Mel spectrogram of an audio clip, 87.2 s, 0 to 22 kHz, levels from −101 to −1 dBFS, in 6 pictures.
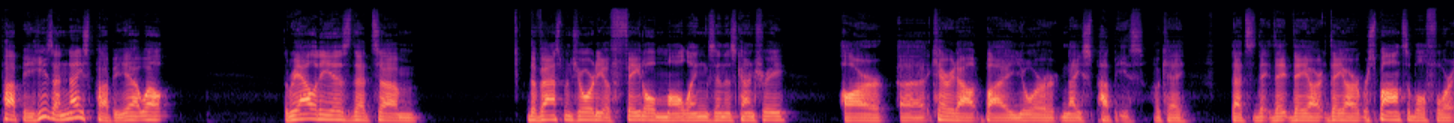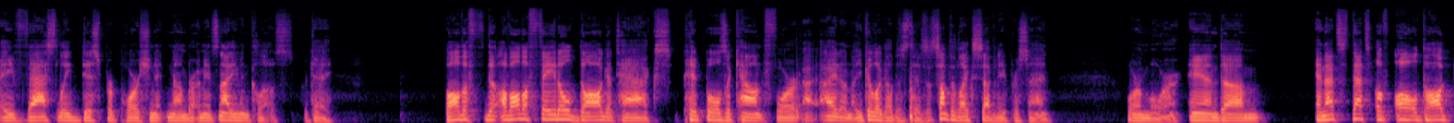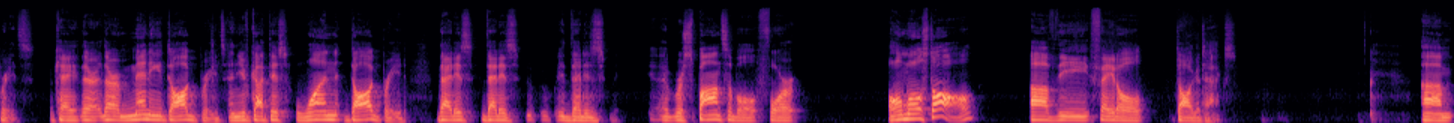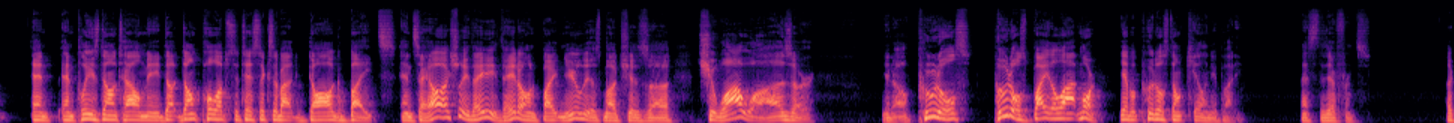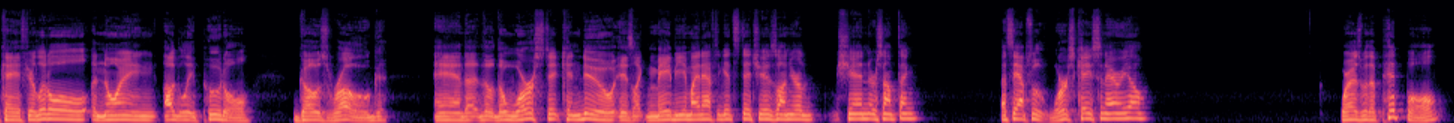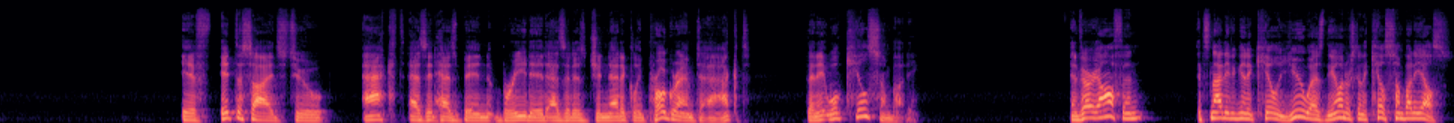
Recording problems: muffled; very; fading above 1.5 kHz

